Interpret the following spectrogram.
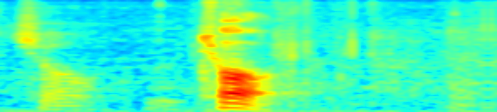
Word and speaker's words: Chhau: हम लोग CHHO कहा, छौ CHHO, छौ नाच होता है।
